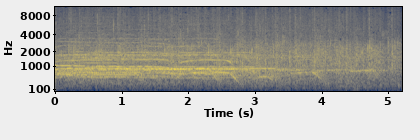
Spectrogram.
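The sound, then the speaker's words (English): A crowd in Brooklyn applauds and cheers as a stand-up comic is welcomed on as a guest. Loud, sustained clapping carries whoops and cheers on top, then slowly eases off toward the end. “She's a stand-up comic whose special Single Black Female is available now. Give it up for Marina Franklin.”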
